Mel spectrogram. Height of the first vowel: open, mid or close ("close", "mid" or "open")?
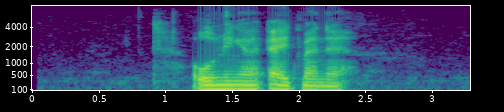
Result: close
